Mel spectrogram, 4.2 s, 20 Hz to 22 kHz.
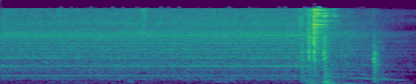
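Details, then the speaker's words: Dell Dimension 9150 (2005–2006, about 20 years old) fan right after teardown and reassembly: a steady, loud whirring at one pitch, then bumps. The owner suspects it is over-spinning because of poor, irreplaceable thermal paste. "and this is what it sounds like I do not know why it sounds like this I think it's over spinning it may be because of the crappy thermal past and the fact that I cannot replace it"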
